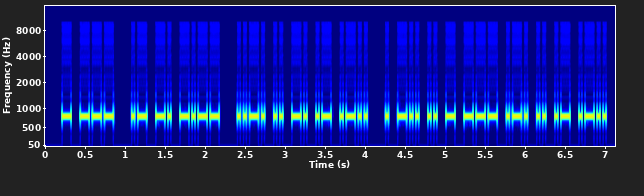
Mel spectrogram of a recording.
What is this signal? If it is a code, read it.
Morse code, heard as a keyed tone, about 32 wpm, 800 Hz. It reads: TO ANY FINAL EDITORIAL
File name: morse mp3 / ANGLAIS texte clair 3 vitesse 30 mots minute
